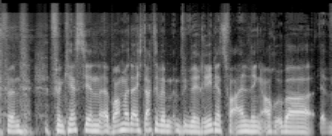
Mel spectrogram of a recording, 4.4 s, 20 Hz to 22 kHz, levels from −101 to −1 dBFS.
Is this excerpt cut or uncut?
uncut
